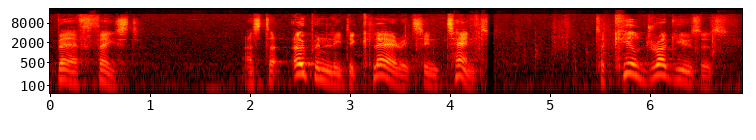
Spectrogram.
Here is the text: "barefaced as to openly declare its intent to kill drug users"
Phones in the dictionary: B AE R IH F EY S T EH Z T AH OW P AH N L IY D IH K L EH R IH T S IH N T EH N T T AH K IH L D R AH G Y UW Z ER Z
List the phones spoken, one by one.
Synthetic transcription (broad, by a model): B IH F EY S T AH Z T AH OW P AH N L IY D IH K L EH R IH T S IH N T EH N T T AH K IH L D R AH G Y UW Z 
